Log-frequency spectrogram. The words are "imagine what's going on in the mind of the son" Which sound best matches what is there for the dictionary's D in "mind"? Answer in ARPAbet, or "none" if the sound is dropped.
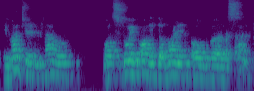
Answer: none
